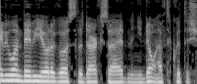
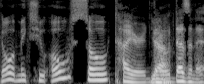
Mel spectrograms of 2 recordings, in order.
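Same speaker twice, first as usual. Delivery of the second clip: toying, put-on, teasing, mocking taunt; 3 dB quieter than usual. Retelling a villain's line to a child: imitating a mocking, teasing tone. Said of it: "teasingly, mockingly".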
